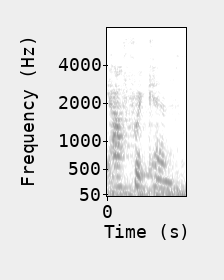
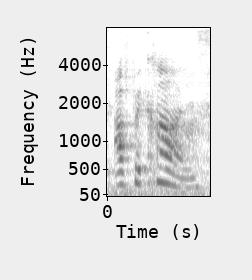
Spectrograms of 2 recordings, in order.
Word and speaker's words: Afrikaans: So tell us a little bit about the Africans. Oh, the Afrikaans. Afrikaans. Sorry, I should pronounce it well. It's Afrikaans.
